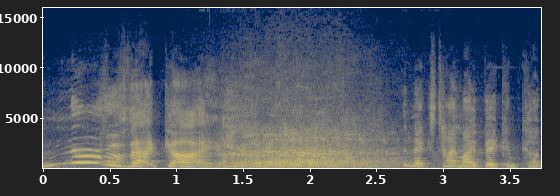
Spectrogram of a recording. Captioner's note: audience laughter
